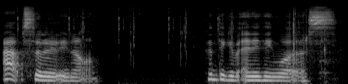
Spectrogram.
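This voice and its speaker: A young woman with a lisp streams a shooter game, chatting casually in a lowish voice at normal speed. She's blunt and sweary and laughs often. A faint hiss or hum sits under the recording.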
